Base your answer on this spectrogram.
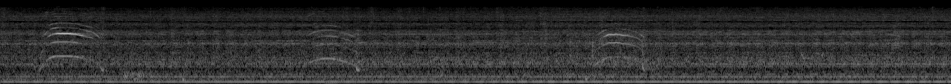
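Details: Ragdoll kittens, raised in a home without cages at a cattery in central Kansas, give three high, thin meows that rise and fall, spaced about three seconds apart, over a steady low hum.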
